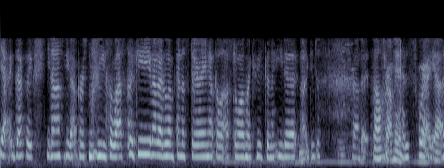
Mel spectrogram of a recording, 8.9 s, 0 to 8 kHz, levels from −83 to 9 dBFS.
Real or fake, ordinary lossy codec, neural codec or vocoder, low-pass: fake; AAC, 16 kbps; codec, 24 kHz, 0.9 kbps, WavTokenizer, medium music audio release; 7.2 kHz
